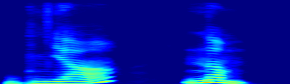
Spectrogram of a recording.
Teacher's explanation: జ్ఞ నం ఇక్కడ రెండు పూర్తిగా భిన్నమైన అక్షరాలు ఒక్క చోట చేరాయి. ఈ పదాన్ని పలికినప్పుడు ముక్కు నుంచి అలాగే గొంతు లోపల నుంచి ఒకేసారి ఒక యూనిక్ ఫొనెటిక్ ప్రెజర్ రిలీజ్ అవ్వడాన్ని మీరు గమనించవచ్చు.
